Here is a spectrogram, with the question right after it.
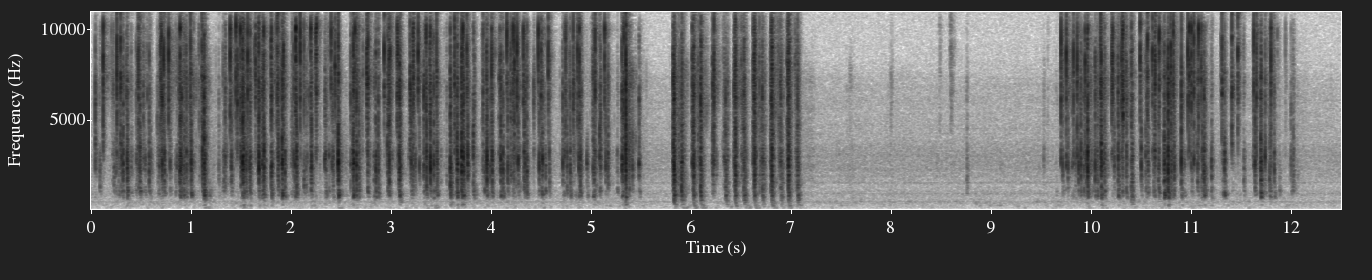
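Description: A full-size Tree Frog MK backlit mechanical gaming keyboard with plastic keycaps, a purple LED strip and a hollow plastic case sits on a desk while both hands type fast with the fingertips, pressing and tapping many keys. Dense bursts of bright, crisp clicks and clacks run for about seven seconds, stop for a quiet gap of roughly two and a half seconds, then return for a final two seconds before stopping.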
